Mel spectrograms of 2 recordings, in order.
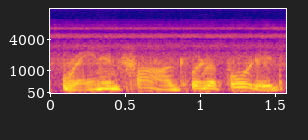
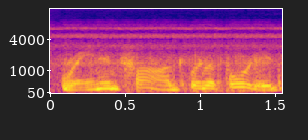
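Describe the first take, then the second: No difference in how they are said.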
